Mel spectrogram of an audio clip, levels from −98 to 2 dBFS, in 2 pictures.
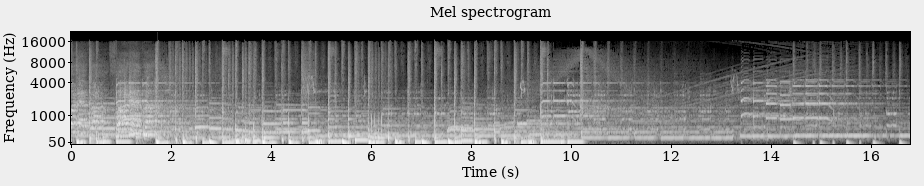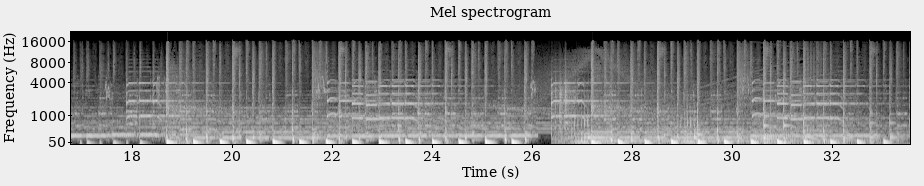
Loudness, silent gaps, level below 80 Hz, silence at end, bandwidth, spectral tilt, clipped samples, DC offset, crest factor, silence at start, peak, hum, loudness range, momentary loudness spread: -16 LUFS; none; -16 dBFS; 0 s; 16.5 kHz; -5.5 dB/octave; under 0.1%; under 0.1%; 14 dB; 0 s; 0 dBFS; none; 8 LU; 12 LU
